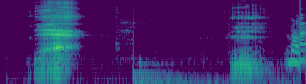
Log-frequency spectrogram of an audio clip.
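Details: Twitch streamer girl burp compilation: a loud, drawn-out voiced burp, then a low steady hum and a second rougher burp; ordinary belching.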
